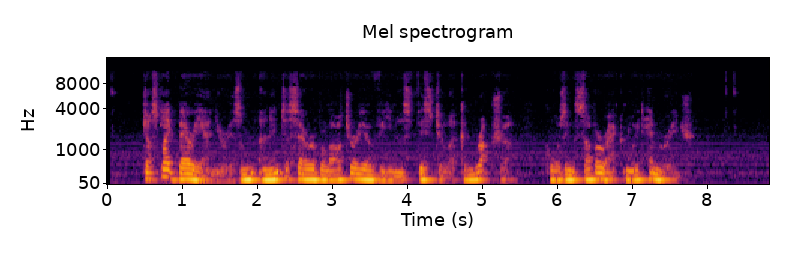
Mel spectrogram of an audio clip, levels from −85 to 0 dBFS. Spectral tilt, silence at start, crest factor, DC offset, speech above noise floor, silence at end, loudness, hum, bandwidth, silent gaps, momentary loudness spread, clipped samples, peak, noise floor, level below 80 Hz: -8.5 dB/octave; 0.5 s; 16 dB; under 0.1%; 36 dB; 1.05 s; -21 LUFS; none; 7.6 kHz; none; 16 LU; under 0.1%; -6 dBFS; -56 dBFS; -48 dBFS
